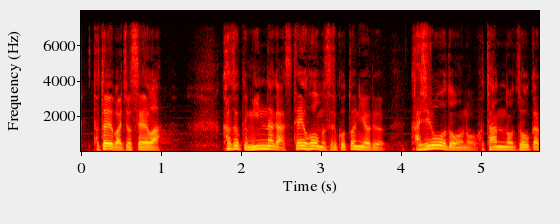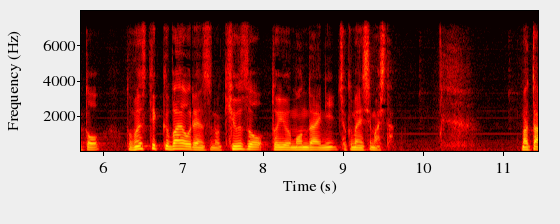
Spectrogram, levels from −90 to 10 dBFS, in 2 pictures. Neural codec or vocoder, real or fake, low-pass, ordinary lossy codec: none; real; 7.2 kHz; none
